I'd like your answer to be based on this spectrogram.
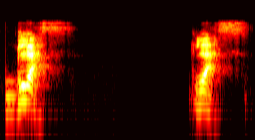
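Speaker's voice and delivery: "Glass" with a short, quick vowel; short and concise. Shown as a demonstration. Teacher pronouncing the first word, short "Glass". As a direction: keep "Glass" brief. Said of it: "Corto y conciso".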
